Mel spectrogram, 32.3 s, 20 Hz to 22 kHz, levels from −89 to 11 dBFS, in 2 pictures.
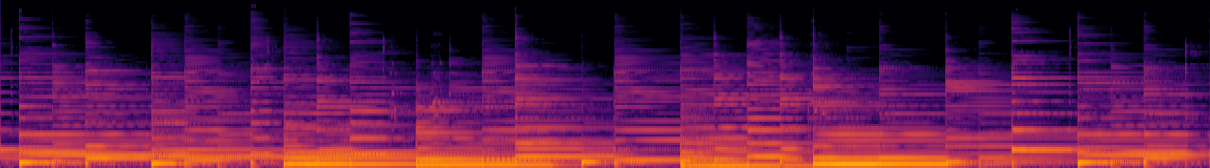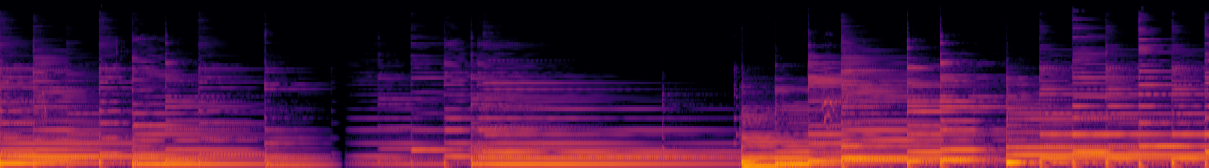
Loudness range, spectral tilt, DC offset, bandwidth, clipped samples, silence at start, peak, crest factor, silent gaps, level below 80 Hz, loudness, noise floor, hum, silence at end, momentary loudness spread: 11 LU; -9.5 dB/octave; under 0.1%; 7 kHz; under 0.1%; 0 s; -4 dBFS; 14 dB; none; -50 dBFS; -19 LUFS; -46 dBFS; none; 0 s; 16 LU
